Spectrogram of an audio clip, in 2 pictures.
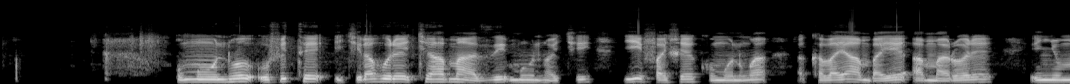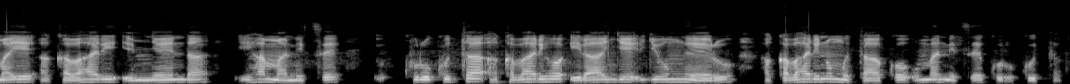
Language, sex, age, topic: Kinyarwanda, male, 18-24, health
